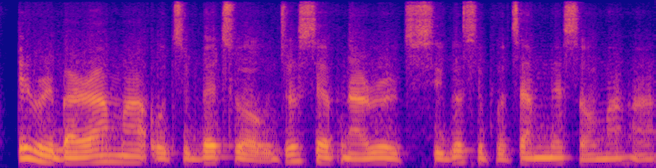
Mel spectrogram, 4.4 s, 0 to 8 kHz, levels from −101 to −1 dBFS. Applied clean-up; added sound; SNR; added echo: neural mask model RNNoise.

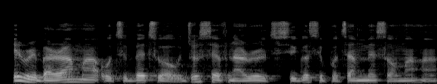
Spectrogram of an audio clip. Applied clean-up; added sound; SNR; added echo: none; none; none; none.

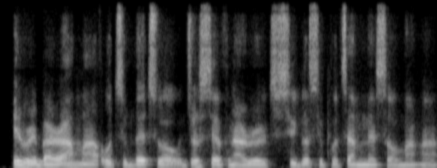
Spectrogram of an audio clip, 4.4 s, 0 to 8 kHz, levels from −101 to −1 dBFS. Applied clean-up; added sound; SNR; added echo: neural mask model DeepFilterNet 3.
